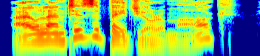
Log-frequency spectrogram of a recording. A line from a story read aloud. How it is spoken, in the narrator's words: he said, smiling dryly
